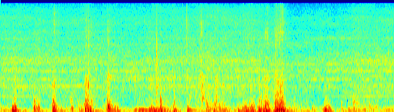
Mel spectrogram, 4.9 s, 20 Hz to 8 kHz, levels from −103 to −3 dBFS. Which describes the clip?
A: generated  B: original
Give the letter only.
A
